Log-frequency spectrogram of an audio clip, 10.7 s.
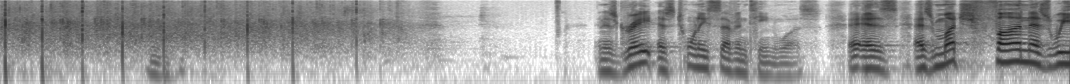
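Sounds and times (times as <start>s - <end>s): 
round of applause: 0.0s - 4.4s
speech: 6.0s - 10.6s.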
